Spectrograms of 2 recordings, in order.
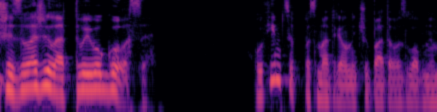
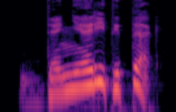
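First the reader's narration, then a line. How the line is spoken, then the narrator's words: Hissing. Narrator (Russian): прошипел на него Чупатый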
